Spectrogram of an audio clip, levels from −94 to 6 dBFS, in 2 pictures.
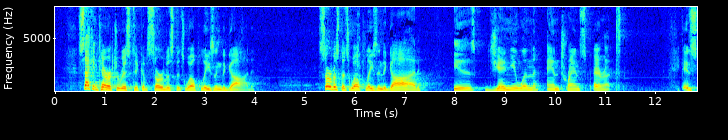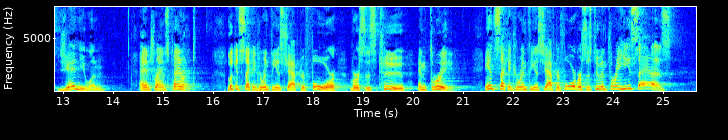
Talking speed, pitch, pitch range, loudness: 105 wpm, 175 Hz, 135-220 Hz, -24 LUFS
